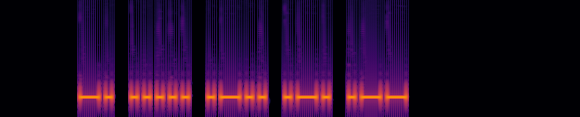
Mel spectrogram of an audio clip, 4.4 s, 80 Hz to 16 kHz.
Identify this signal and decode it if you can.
Morse code, heard as a keyed tone, about 25 wpm, 700 Hz. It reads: N5LRW
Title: USA Call Signs - 5 Characters - Repeated 2x - 25wpm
